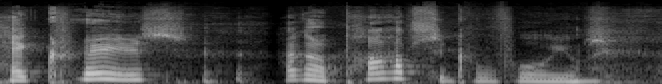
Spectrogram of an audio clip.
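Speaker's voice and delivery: very high, creepy voice. Introduced as a close friend, the guest does a Herbert impression. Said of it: "can do a mean Herbert the Pervert impression".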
